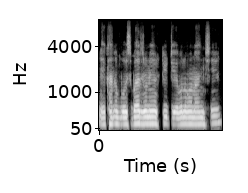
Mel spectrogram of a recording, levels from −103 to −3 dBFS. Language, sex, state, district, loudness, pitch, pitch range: Bengali, male, West Bengal, Malda, -17 LUFS, 135 Hz, 130-140 Hz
